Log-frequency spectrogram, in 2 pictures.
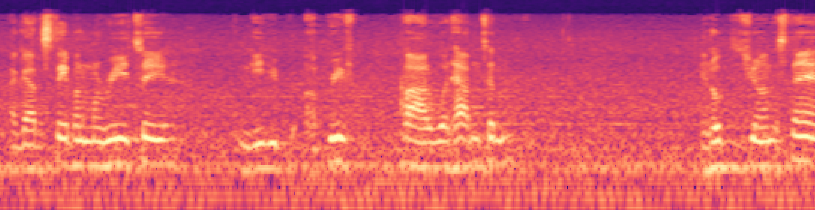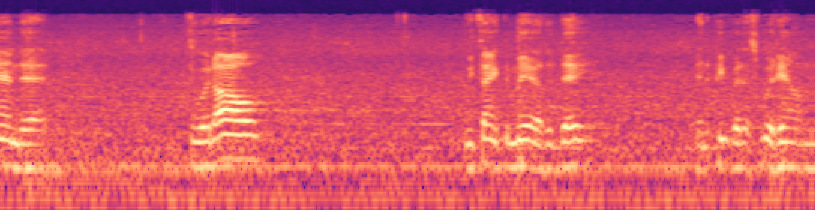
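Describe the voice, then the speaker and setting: Audible room echo surrounds a man who talks at a fairly quick pace and fairly high pitch with monotone, flat intonation. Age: 70s. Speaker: torture survivor, activist. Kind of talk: testimony, reading a statement. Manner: halting.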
